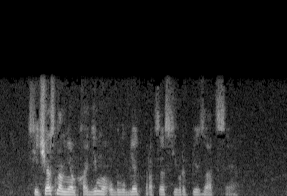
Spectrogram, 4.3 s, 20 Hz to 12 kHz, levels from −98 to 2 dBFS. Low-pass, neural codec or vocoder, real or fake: 7.2 kHz; none; real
